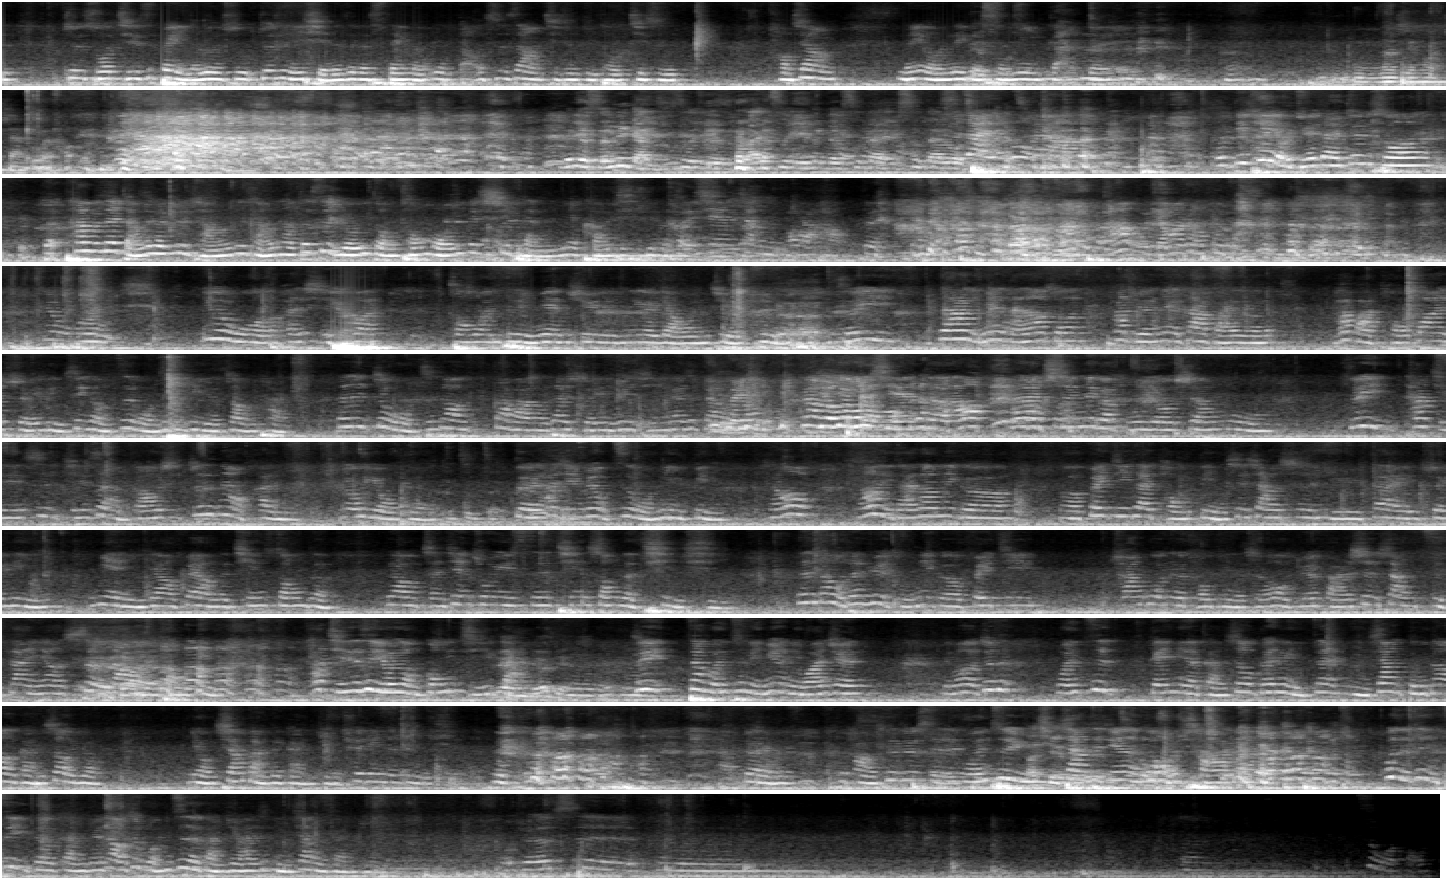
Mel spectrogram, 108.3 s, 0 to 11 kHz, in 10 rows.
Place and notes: Nanhai Gallery - Young artists forum
Young artists forum, With curator and art critic and teacher Talk, Sony Pcm d50+ Soundman OKM II
台北市 (Taipei City), 中華民國, 21 July 2013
